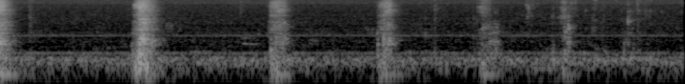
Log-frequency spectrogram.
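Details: Marco coughing: four short, soft expulsive bursts with quieter ones between, over a steady background hum; a cough, likely an animal's.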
